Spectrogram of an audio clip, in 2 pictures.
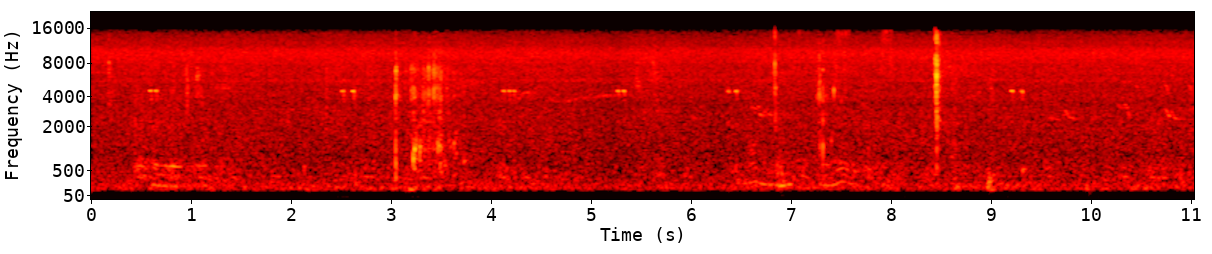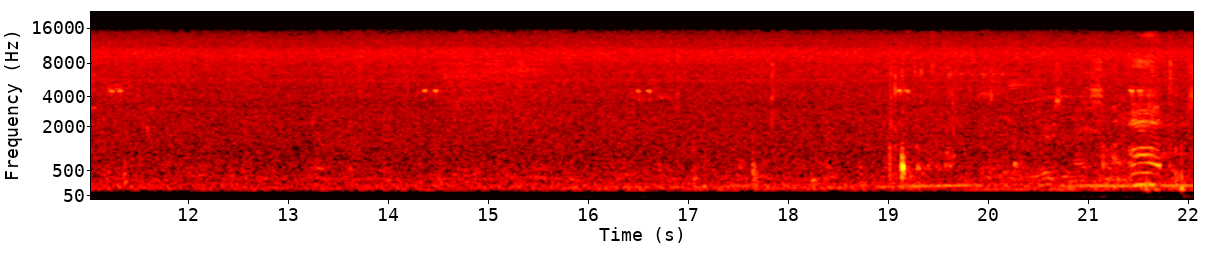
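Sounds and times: faint steady hiss: 0.0s - 22.0s.

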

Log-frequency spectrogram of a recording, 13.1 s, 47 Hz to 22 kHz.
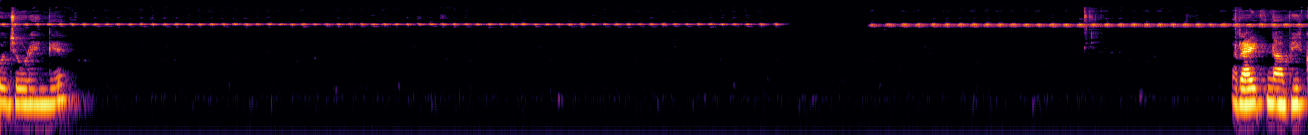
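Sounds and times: cricket chirping: 0.0s - 8.0s, 8.6s - 13.0s.

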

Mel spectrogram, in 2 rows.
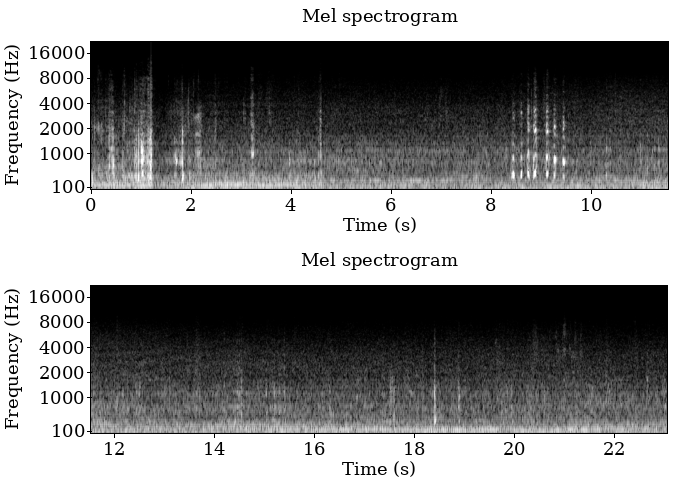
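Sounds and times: chicken clucking: 8.4s - 9.6s.

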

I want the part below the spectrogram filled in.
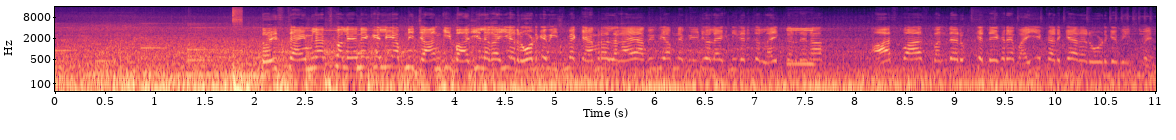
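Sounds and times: cars passing close by: 0.0s - 9.7s.

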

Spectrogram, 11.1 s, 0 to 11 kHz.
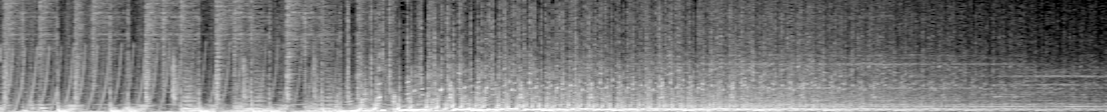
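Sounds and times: rising pitch sweeps: 2.9s - 11.0s.

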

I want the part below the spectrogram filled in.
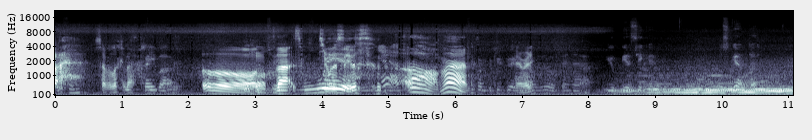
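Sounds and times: man exclaiming in amazement: 2.2s - 6.2s.

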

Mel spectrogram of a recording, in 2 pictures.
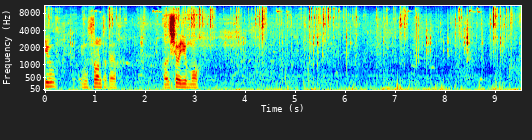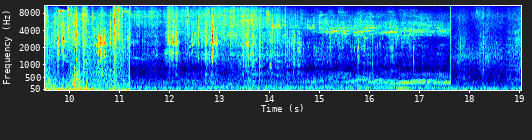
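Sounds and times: bicycle rattling over dirt road: 0.0s - 16.5s
wind rumbling on microphone: 3.2s - 19.0s.

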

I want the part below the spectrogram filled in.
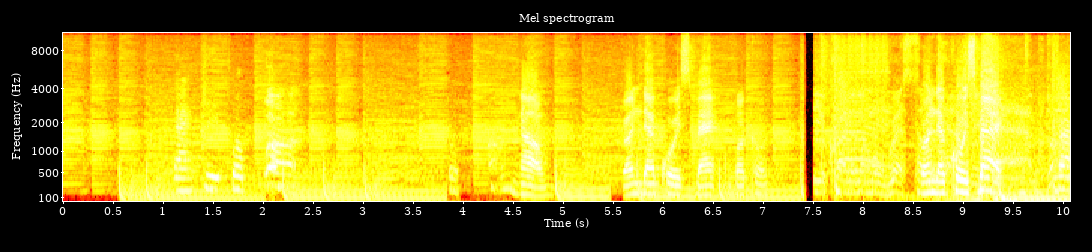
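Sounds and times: buzzing synth bass: 0.0s - 4.2s, 4.8s - 7.4s
electronic hip-hop beat: 0.0s - 10.0s.

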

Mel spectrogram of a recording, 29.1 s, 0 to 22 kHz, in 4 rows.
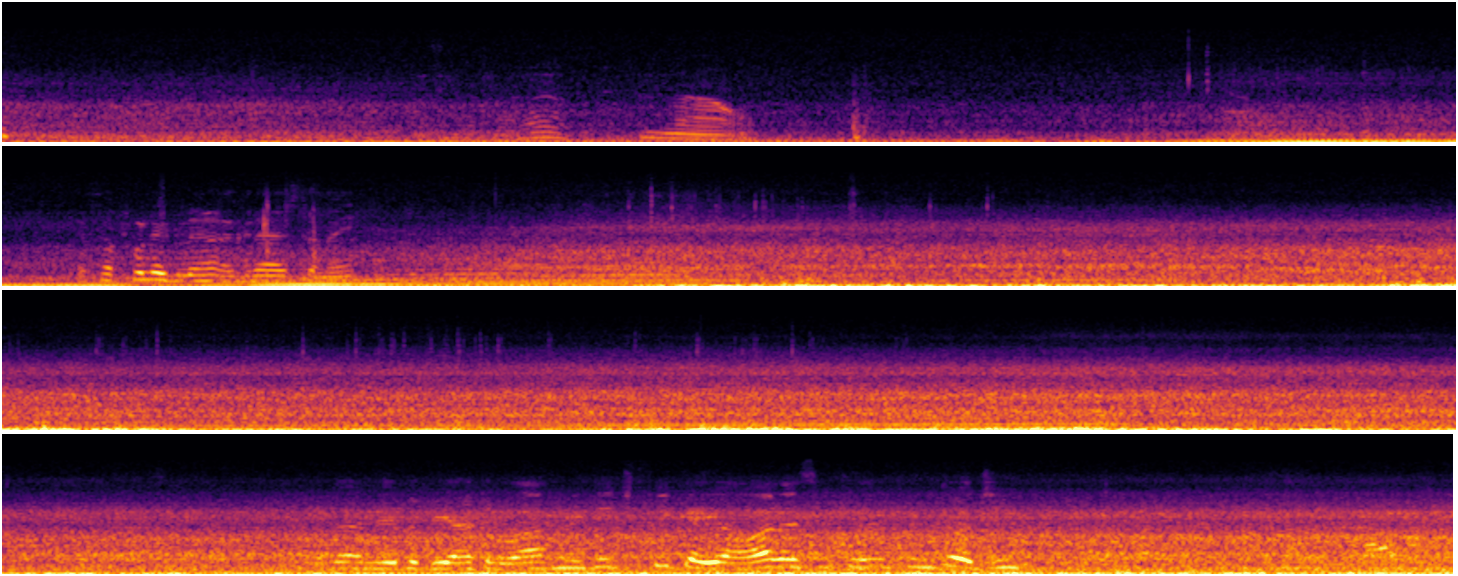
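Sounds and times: car road noise rumble: 0.0s - 29.0s.

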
